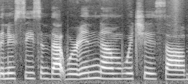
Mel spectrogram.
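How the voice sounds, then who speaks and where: A woman speaks at a fairly slow pace with a Great Lakes accent. Her pitch is fairly high, and the recording is very clean with a silent background. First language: Ojibwe. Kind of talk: ceremonial teaching. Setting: outdoors in a garden.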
